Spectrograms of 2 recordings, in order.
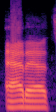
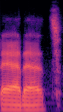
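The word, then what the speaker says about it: AT-AT: Uh, we see some addats at ATS, however you want to pronounce it. I've always said addats.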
